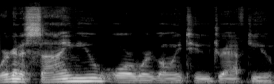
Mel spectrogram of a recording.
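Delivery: ordinary delivery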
